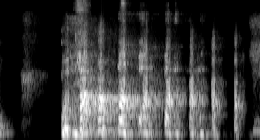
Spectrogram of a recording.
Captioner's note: laughter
